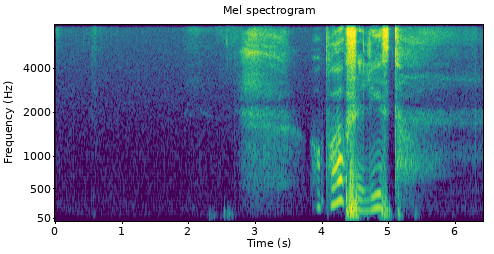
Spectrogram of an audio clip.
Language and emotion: Russian, sad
